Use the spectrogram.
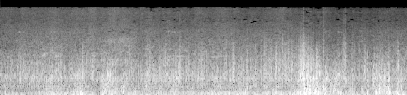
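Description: Cold wind buffets the microphone in steady rumbling gusts during a New Year evening walk through Yokohama, Japan, with a stronger surge near the end and no talk.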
